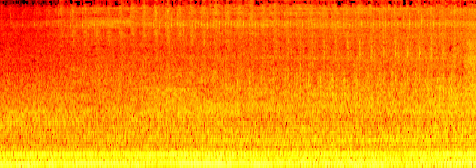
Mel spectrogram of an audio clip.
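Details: Kia, after timing and crank pulley work, finally running: steady low idle, even drone, no knocks or misses; owner notes belt squeal at cold start that fades when warm.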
